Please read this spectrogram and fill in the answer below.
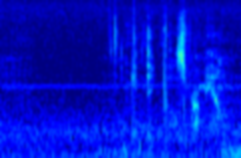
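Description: Whispered speech, a few breathy hushed words in the second half, over a faint steady high-pitched tone.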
